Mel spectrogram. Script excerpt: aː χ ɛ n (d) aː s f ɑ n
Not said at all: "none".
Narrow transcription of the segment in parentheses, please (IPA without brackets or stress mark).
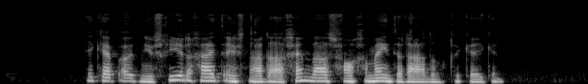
d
